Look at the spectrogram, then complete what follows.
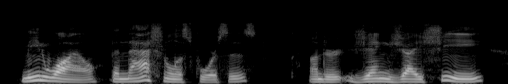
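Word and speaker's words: Chiang Kai-shek: the nationalist forces under zhengchaichi also sometimes pronounced zhang chai czech dominated southwestern china protected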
